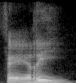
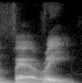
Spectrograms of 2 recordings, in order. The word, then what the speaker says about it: very: Lalu ini very ya, ingat mengucapkan V dengan baik. Harus bisa, bukan very, tapi very.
